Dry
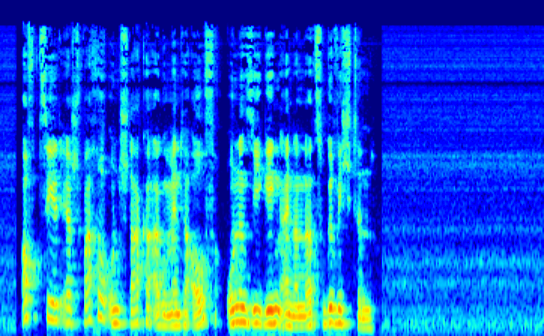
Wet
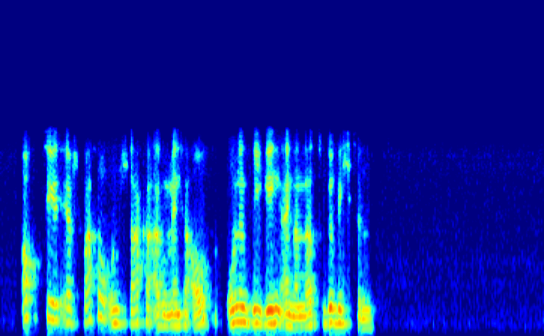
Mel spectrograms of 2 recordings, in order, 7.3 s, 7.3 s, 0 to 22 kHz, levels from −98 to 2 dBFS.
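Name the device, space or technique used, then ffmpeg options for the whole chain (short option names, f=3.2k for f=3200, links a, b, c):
mobile call with aggressive noise cancelling: -filter_complex "[0:a]asettb=1/sr,asplit=3[a][b][c];[a]atrim=end=0.964[d];[b]atrim=start=0.96:end=1.5,asetpts=PTS-STARTPTS,afade=t=in:d=0.004:c=qsin,afade=t=out:st=0.536:d=0.004:c=qsin,lowpass=f=5.8k:w=0.5412,lowpass=f=5.8k:w=1.3066[e];[c]atrim=start=1.496[f];[d][e]acrossfade=d=0.004:c1=hsin:c2=qsin[g];[g][f]acrossfade=d=0.004:c1=qsin:c2=hsin,highpass=120,afftdn=nr=33:nf=-37" -ar 8000 -c:a libopencore_amrnb -b:a 10200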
